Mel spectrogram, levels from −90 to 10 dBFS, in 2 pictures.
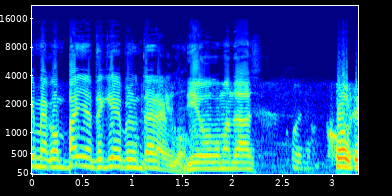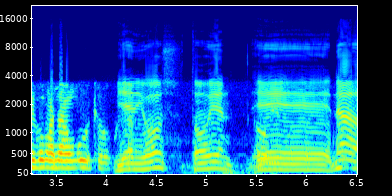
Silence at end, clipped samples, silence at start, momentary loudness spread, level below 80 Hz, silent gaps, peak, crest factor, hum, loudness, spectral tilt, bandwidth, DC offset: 0 s; under 0.1%; 0 s; 12 LU; -56 dBFS; none; -10 dBFS; 14 dB; none; -24 LUFS; -6.5 dB/octave; 12 kHz; under 0.1%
